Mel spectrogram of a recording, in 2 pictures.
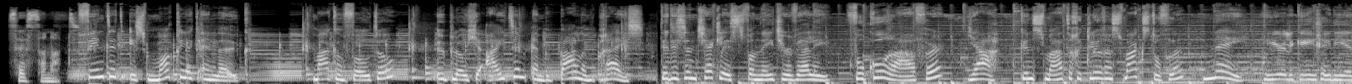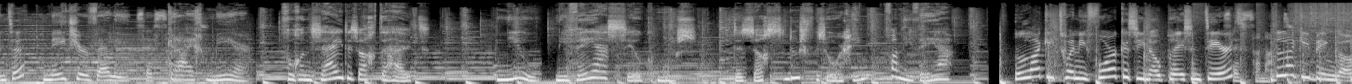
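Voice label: Dutch, seslendirme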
